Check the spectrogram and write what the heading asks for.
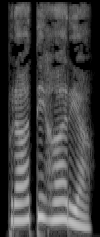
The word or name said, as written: ಪ್ರಾತಿಹಾರ್ಯ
